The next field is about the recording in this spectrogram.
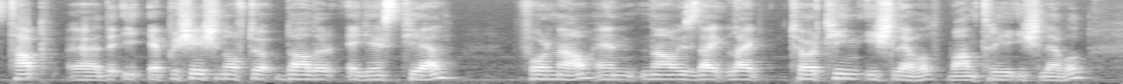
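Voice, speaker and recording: Speaking at a fairly slow pace with hardly any pauses, a man with a Turkish accent keeps a medium pitch and fairly even intonation. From Turkey. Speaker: finance professional, channel host. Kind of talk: explainer talk to camera. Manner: halting, many fillers.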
